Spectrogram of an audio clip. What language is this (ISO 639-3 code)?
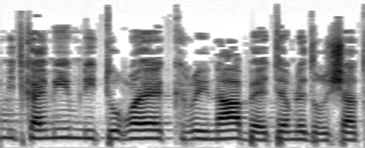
heb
